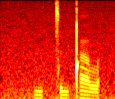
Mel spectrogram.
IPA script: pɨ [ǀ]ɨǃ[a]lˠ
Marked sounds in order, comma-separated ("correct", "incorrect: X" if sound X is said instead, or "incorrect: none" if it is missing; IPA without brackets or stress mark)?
correct, correct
